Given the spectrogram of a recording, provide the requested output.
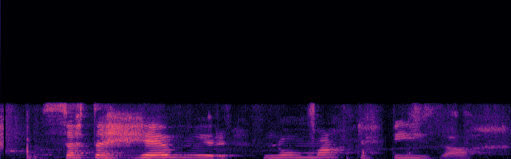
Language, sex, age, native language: Icelandic, female, 10, Arabic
